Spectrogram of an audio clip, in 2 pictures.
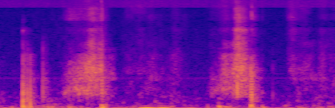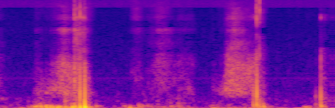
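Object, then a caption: Small solid wooden slab. A small, round, solid wooden tree-slice stand with growth rings is held in both hands and tapped and scratched with long red nails. Sharp, dry, low knocks that die away almost at once alternate with soft, breathy scratching swishes across the grain.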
